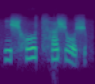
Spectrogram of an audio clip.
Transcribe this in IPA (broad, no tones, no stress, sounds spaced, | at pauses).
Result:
i ʃ x o t͡sʰ ɐ ʃ o ʃ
